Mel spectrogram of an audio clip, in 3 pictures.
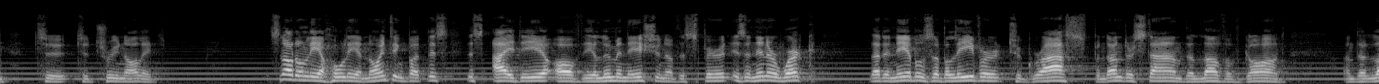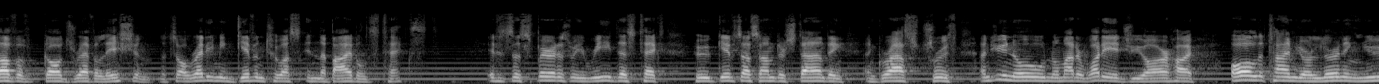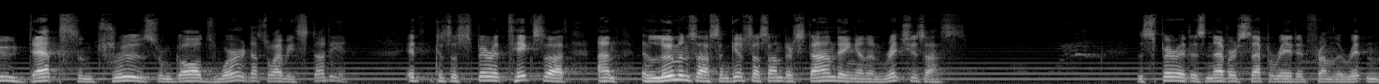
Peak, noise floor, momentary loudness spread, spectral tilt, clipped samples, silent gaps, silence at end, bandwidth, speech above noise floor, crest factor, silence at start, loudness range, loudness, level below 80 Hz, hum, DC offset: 0 dBFS; -40 dBFS; 20 LU; -6 dB/octave; under 0.1%; none; 0 s; 11.5 kHz; 20 dB; 20 dB; 0 s; 6 LU; -21 LUFS; -62 dBFS; none; under 0.1%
